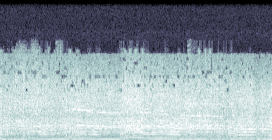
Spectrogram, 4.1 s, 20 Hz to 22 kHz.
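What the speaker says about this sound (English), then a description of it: "Some big revs coming down the gears" A GT race car at the 24 Hours of Le Mans revs hard as it drops down through the gears, its engine note blipping and shifting in steps, loud and continuous amid track noise.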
